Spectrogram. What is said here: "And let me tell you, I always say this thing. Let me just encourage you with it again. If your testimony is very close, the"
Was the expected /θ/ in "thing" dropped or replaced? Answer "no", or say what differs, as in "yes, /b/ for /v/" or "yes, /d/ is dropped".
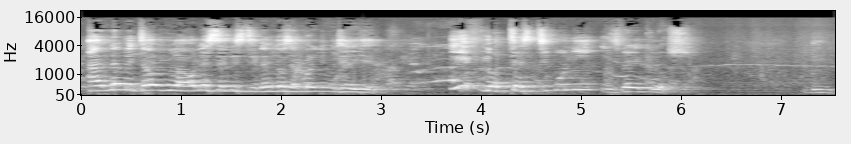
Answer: yes, /t/ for /θ/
